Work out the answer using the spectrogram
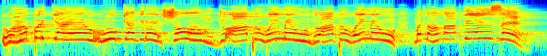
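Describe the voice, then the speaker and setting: A man's voice: very high voice, moderate pace, fairly bright tone. A man giving a religious sermon, repeating key phrases for emphasis and calling on his listeners as friends. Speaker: Jain monk preacher. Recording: long hall reverb.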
